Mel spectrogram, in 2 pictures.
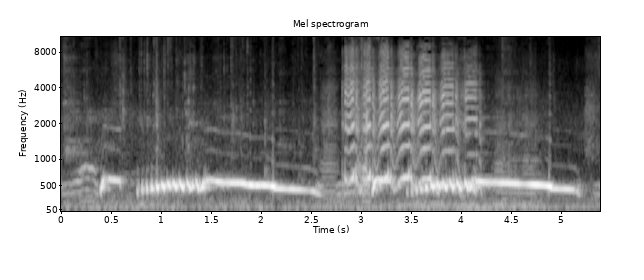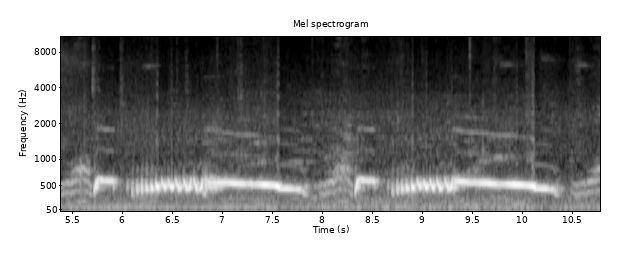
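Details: An albino white ringneck dove and a local ringneck dove, training and nodding, coo in turn. There are four rolling, drawn-out phrases about two and a half seconds apart. A harsher, rippling burst rich in overtones overlaps the second phrase.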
